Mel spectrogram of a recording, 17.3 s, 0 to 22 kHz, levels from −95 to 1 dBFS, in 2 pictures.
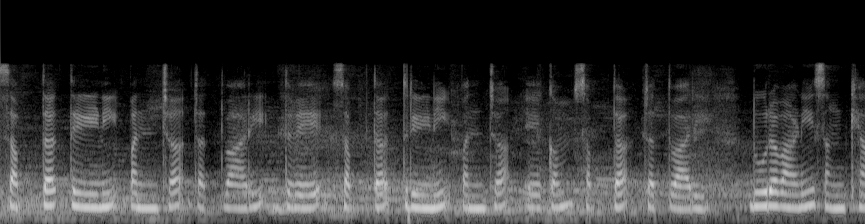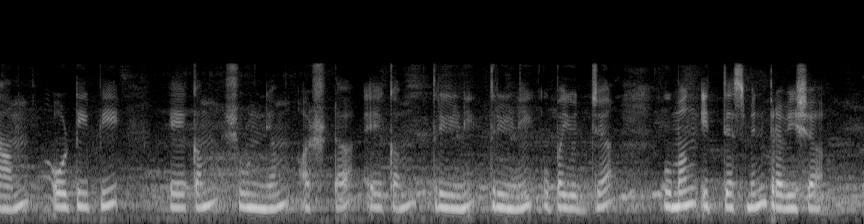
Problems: constant background noise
